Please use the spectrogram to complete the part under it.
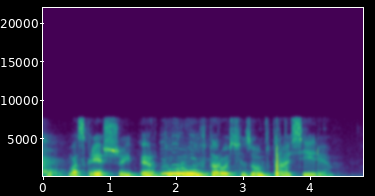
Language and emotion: Russian, neutral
